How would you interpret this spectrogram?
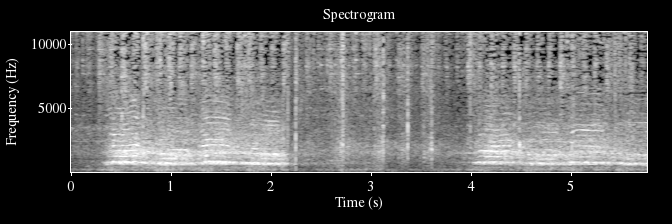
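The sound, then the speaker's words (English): A loud arena crowd of about 16,000 roars and cheers at a Kings game on a Saturday night in a 17,000-seat arena, two big swells of noise separated by a brief lull with scattered shouts, dense and sustained, no clear talking. “Even when the crowd maybe isn't that big, when it's a close game at the end, it is loud.”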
